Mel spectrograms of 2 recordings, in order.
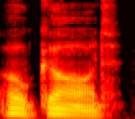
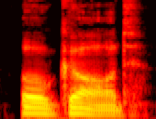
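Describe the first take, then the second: No difference in how they are said.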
